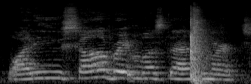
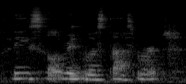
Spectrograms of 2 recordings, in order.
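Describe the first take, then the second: First: It is said much louder, almost shouted. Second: It is said at a normal, softer volume.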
